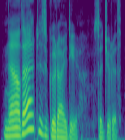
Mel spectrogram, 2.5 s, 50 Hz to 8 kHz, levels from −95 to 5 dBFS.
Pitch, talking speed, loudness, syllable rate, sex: 160 Hz, 190 wpm, -17 LUFS, 4.7 syllables/s, female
